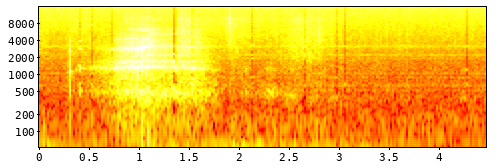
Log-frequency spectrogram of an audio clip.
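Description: Near silence: room tone, with one faint breathy hiss lasting about a second, starting just under a second in.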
